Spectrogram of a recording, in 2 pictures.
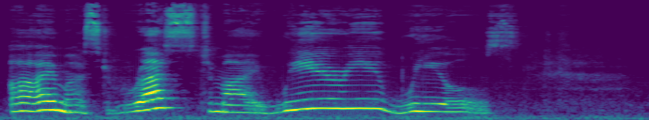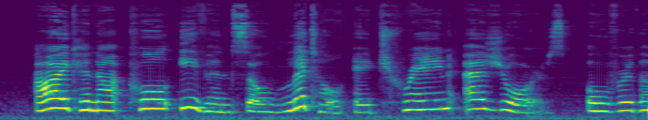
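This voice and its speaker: A worn-out, rusty old engine from a children's story, voiced by a woman, who speaks slowly and with sighs. Each line trails off quietly, as if he can barely keep going. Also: sits high, vocal fry, exaggerated voice. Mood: weary. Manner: sighing, slow, fading to a whisper.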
